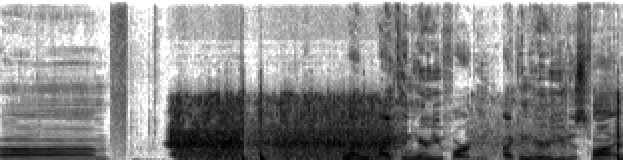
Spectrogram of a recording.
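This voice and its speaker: Speaking at a very slow pace, a man has a fairly low pitch with ordinary pitch variation. Noticeable background noise runs underneath. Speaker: livestream co-host. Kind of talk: casual chat.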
